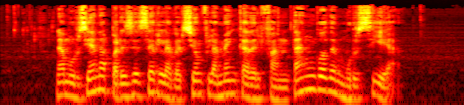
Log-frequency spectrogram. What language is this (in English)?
Spanish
